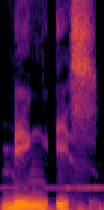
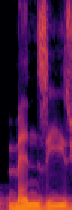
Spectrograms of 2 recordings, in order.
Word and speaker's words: Menzies: It is spelled Menzies, but it is spoken Ming-is. The letter that looks like a Z is actually an old Scots character called the Yogh, and the family is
